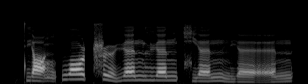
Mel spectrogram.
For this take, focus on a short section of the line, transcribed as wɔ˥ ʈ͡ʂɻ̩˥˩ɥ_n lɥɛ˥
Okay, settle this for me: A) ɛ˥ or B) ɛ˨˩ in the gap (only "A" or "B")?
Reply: A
